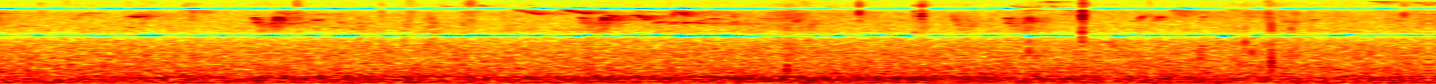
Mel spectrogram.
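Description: Faint outdoor ambience with scattered short, high bird chirps and a few faint clicks.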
